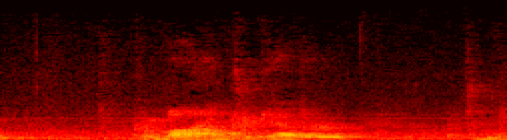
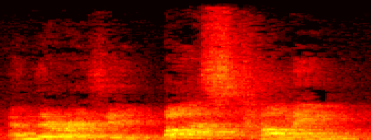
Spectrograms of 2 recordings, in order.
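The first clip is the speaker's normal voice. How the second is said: ordinary delivery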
